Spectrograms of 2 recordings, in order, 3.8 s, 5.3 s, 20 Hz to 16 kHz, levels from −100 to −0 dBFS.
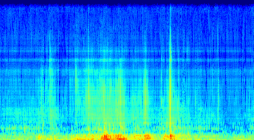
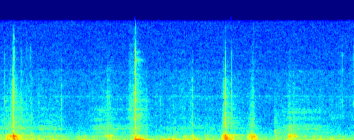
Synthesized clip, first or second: first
